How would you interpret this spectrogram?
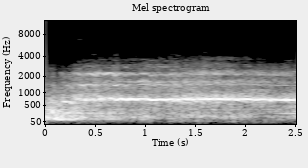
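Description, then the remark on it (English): A car speeds in loud on an open road and swings down a lane, its tires squealing in a long, steady skid over a rumbling engine, with no one speaking. “Mrs. Peel swung after it down a lane.”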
